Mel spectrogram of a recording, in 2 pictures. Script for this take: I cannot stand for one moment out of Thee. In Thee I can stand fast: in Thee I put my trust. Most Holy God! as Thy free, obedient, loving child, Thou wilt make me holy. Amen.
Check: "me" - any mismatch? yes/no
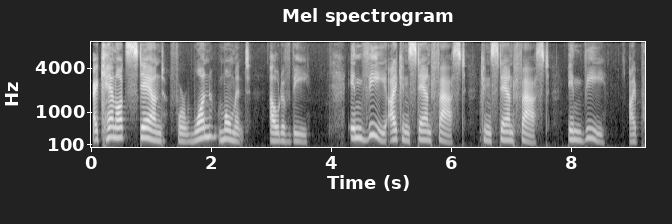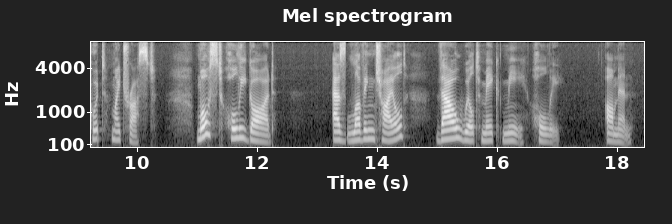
no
